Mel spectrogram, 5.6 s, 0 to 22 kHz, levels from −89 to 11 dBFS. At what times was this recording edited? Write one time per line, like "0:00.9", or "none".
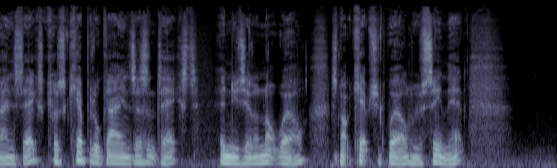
none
